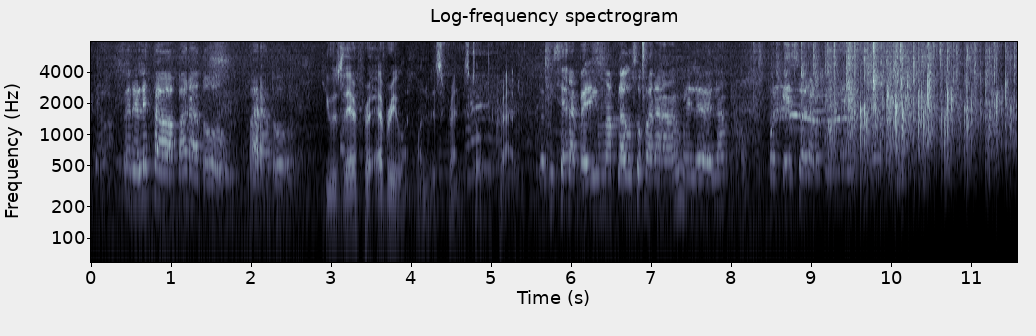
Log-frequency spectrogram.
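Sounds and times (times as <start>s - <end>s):
speech: 0.4s - 9.8s
round of applause at funeral: 8.6s - 11.5s.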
